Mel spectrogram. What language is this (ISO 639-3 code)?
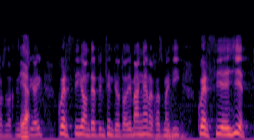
cym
